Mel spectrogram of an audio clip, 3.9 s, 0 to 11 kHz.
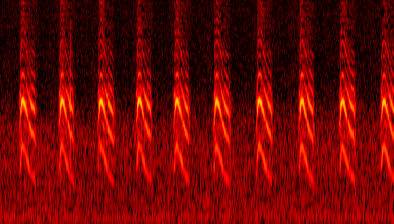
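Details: See-see partridges, a flock feeding and fighting on the University of Sulaimani grounds, Kurdistan: ten evenly spaced, sharp notes, each slurring downward, repeated about every 0.4 seconds against a quiet background.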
